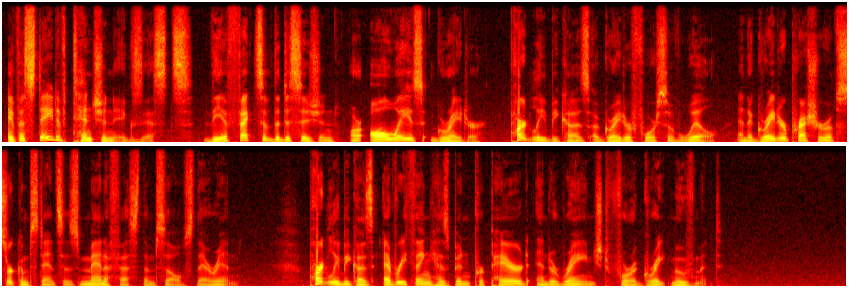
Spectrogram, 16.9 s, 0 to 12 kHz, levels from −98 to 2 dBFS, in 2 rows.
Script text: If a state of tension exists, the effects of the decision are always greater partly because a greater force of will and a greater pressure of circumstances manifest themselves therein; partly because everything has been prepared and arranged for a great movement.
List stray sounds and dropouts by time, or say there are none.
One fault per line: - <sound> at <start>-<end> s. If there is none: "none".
none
